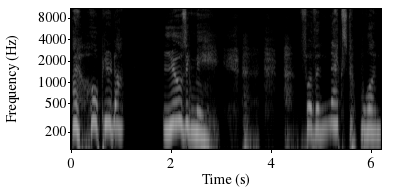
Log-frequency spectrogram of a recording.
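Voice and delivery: slow, tearful, close to tears, words held back. Retelling what a woman said while looking at Josh: imitating her welling up. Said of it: "She was welling up".

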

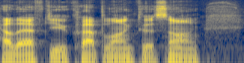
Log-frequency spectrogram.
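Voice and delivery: normal talking voice

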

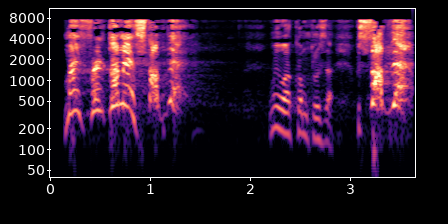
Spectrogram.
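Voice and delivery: mock shouting, pitched very high. Retelling how Yemisi reacted after a man's spit hit her face, imitating Yemisi shouting. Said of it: "she started shouting there".

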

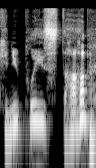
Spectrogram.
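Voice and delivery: mock, very high-pitched yelling. Retelling yelling at the tv during a replay: imitating own yelling at the tv. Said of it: "I'm yelling at the T V".

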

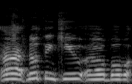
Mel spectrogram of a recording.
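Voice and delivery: acted, fumbling, stammering, squeaky very high, awkward polite tone. Imitating an actor's character turning someone away: imitating stuttering polite refusal. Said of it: "The very kind of stuttering, trying to be polite".

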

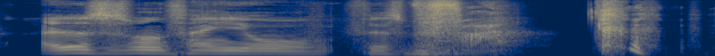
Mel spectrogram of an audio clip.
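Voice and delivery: put-on slow, really drunk, sloshed slurring. Showing how you'd accept a bafta award, sounding really drunk. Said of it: "if you're really drunk".

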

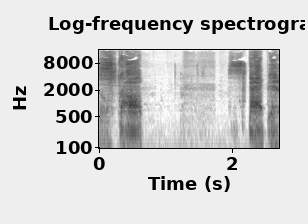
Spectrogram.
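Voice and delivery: rough, loud, creaky plant-creature voice. Podcast co-host cutting in on another host, in a plant voice. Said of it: "Is that your plant voice?".

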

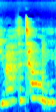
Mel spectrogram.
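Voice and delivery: shrill, very high, put-on scream. Recounting being screamed at while in neck pain, imitating someone screaming. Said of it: "she starts screaming at me".

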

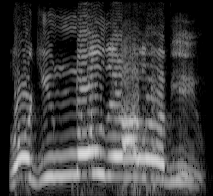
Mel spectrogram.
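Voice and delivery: put-on, very high, very loud, hurt, exasperated outburst. Retelling Peter's answer on being asked a third time: Peter upset, acted out. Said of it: "Peter's kind of upset with it".

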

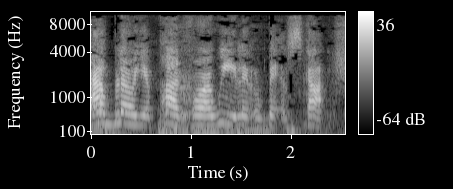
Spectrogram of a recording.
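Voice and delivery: put-on Irish pirate voice. Acting out a Pirish chick character: Irish pirate voice. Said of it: "a bunch of nude Pirish chicks".

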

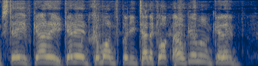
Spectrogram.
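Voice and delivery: acted, very high-pitched calling holler. Recalling being called in from the park at night, imitating dad shouting. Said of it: "You could hear him shouting".

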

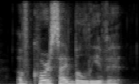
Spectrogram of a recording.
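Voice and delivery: ordinary delivery, nothing marked

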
